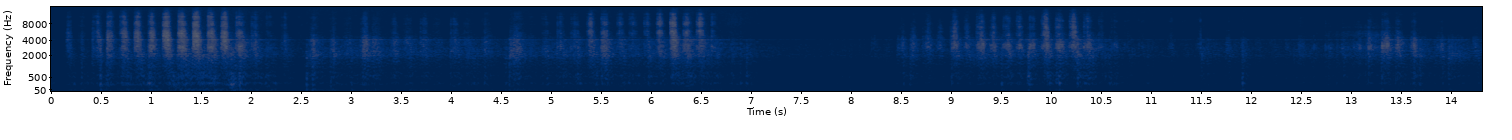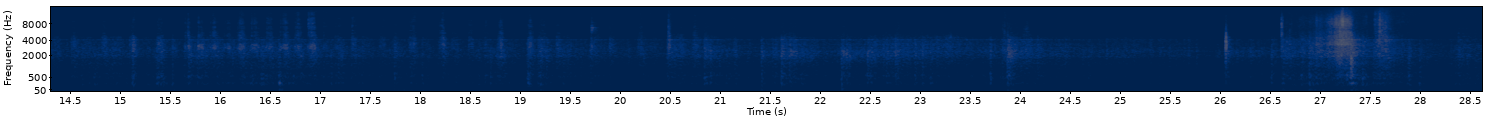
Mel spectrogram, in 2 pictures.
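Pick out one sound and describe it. A marker tip scratches and squeaks across paper close by.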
